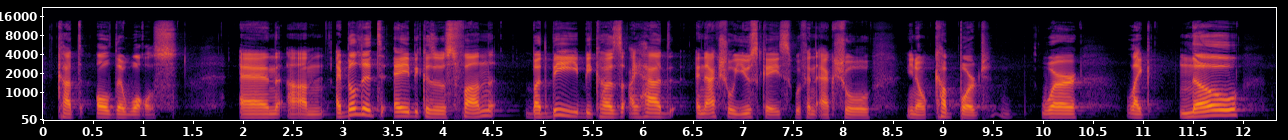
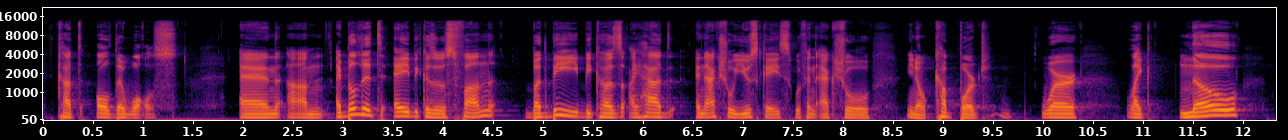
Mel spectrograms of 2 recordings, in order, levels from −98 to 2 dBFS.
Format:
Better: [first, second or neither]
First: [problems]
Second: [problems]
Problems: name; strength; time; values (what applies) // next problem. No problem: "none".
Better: second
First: thin; somewhat; fading below 450 Hz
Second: none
